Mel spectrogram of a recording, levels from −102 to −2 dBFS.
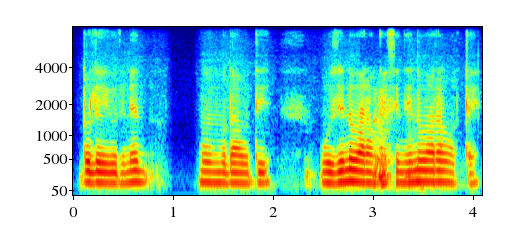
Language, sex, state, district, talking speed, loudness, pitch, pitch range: Chakma, female, Tripura, Unakoti, 130 wpm, -17 LUFS, 150 Hz, 145-155 Hz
